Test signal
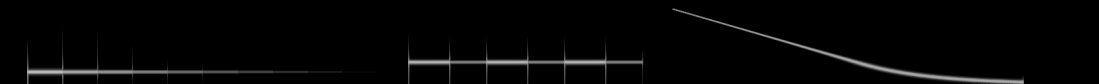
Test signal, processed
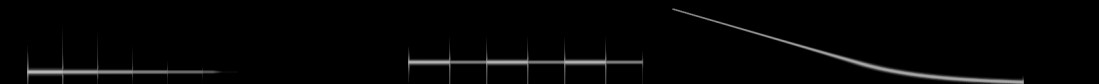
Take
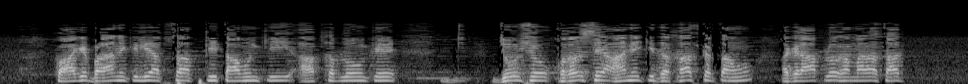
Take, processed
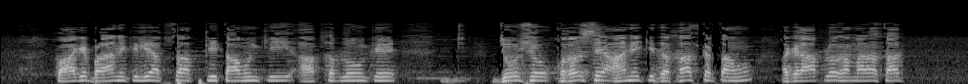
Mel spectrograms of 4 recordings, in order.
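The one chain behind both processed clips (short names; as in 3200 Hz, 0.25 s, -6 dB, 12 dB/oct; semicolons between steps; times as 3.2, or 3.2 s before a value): gate with hold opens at -39 dBFS, closes at -44 dBFS, hold 95 ms, range -23 dB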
